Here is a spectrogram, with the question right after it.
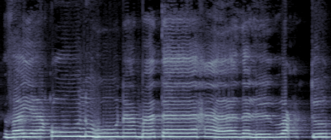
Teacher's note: ہا کو بھی سیم طریقے سے تا کی طرح لمبا کریں، کیونکہ ہا پہ بھی کھڑی زبر ہے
